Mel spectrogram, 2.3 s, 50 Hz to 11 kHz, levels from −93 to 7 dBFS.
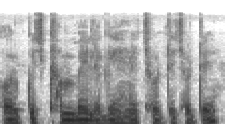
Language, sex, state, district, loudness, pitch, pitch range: Hindi, male, Uttar Pradesh, Lucknow, -17 LUFS, 85 Hz, 80-85 Hz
